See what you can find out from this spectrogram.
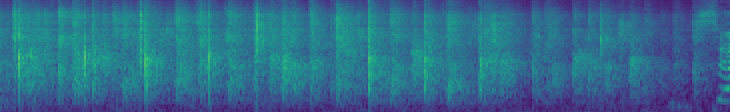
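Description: A crowd applauds steadily, a dense patter of many hands clapping at fairly loud, even volume, with a brief bright tone cutting in at the very end.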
